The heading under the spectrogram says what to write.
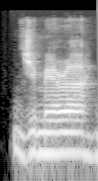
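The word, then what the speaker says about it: Gemera: And it's pronounced Jamera. I thought it would be with a hard G, but no, it's a soft G.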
